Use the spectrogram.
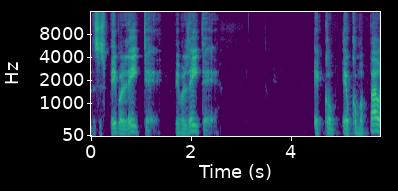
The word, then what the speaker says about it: leite: I saw it was with a T, but the way they pronounce it in the app sounds like they're saying leche.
